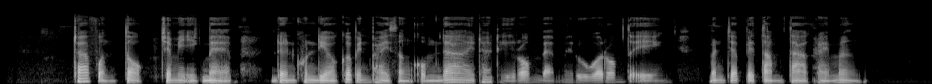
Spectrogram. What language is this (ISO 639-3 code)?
tha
